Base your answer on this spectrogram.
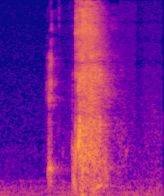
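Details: Deliberate attempt at a "girly" sneeze that came out too strong: a short breath in, then one loud, hissing sneeze burst.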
